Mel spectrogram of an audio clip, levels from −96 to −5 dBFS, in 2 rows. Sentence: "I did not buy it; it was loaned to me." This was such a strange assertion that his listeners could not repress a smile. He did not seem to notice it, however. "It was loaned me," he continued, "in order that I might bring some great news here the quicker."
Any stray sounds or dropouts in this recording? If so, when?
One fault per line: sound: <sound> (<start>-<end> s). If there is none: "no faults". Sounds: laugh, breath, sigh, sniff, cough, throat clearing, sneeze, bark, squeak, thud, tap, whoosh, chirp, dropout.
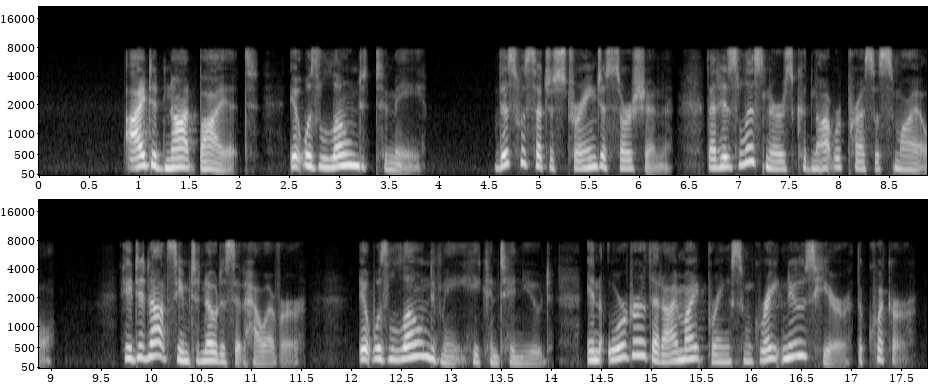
no faults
